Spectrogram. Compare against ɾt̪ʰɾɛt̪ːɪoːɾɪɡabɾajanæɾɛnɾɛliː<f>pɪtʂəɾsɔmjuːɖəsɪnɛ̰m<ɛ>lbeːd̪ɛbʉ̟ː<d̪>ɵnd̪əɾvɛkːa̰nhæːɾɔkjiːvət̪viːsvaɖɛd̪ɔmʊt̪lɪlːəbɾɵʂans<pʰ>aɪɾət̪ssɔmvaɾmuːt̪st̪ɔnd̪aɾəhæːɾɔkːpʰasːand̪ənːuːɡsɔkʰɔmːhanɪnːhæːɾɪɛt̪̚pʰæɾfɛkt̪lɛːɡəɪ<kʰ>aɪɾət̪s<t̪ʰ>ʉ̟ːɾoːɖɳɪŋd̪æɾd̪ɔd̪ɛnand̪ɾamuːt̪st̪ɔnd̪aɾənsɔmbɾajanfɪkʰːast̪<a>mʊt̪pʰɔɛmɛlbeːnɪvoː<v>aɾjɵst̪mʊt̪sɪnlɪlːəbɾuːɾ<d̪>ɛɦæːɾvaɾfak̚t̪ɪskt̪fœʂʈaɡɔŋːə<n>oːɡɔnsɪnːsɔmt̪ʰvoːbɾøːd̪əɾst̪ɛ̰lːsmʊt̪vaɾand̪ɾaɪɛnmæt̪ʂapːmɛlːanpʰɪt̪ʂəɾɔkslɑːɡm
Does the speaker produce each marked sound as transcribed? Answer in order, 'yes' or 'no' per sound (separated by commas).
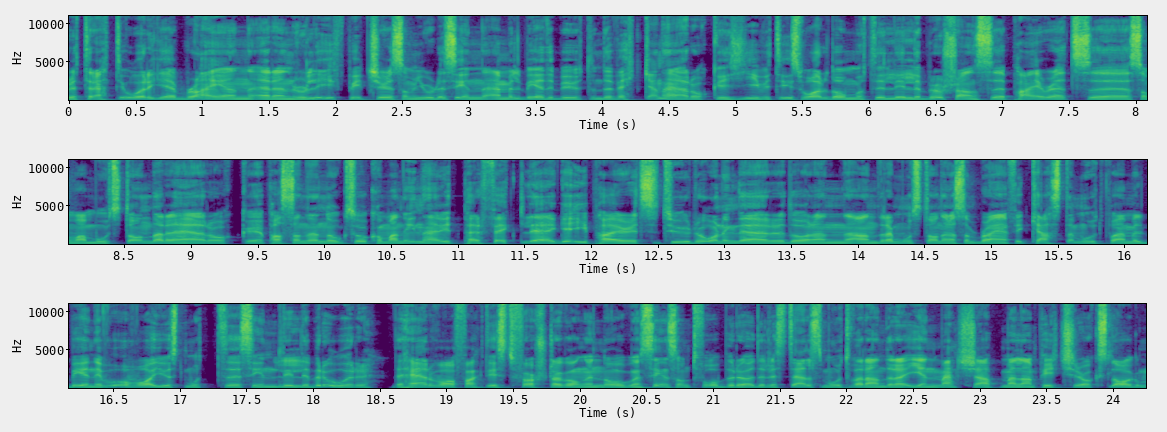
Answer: yes, yes, no, yes, no, yes, yes, yes, yes, no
